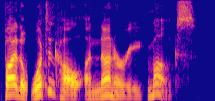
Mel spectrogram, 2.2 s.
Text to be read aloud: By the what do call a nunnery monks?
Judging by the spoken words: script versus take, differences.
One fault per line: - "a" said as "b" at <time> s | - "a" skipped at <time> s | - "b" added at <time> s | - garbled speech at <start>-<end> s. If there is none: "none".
none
